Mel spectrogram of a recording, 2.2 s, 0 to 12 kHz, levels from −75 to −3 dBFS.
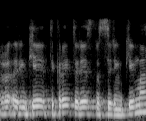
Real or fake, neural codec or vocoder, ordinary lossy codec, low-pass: real; none; Opus, 64 kbps; 7.2 kHz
